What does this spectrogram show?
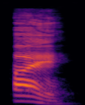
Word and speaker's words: ऐ: उसके बाद है अपने आय। इसका उच्चारण कैसे करेंगे? आय करके थोड़ा जोर लगाएंगे इसको उच्चारण में, आय, जैसे ऐनक।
